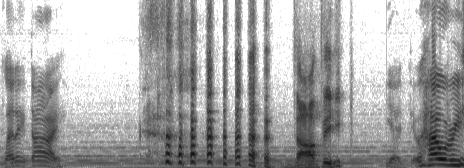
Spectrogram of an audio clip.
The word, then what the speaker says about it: Dobby: Dobby? Yeah, however you say his name. It's Dobby.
